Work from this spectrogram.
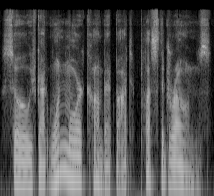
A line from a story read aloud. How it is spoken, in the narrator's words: Wilkin muttered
